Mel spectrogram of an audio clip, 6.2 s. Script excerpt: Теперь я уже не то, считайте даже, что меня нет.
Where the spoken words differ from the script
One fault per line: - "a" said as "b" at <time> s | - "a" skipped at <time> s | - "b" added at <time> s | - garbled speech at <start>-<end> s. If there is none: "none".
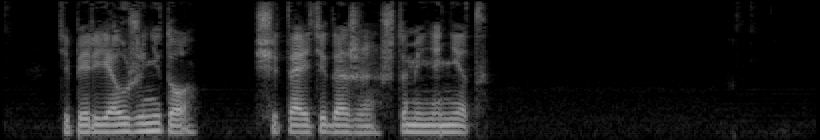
none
